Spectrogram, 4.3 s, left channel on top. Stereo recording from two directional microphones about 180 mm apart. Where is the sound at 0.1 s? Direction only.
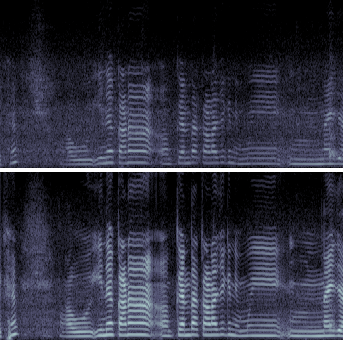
50° right (ahead or behind).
